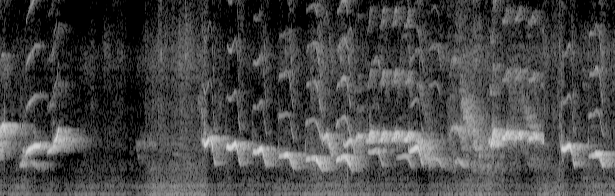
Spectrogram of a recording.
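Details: Bait song of the sooty-headed bulbul, played to get bulbuls that will not sing to start: bright whistled phrases, a brief lull, then a dense, overlapping chatter of rapid falling notes.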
